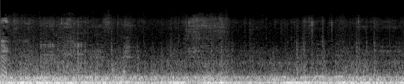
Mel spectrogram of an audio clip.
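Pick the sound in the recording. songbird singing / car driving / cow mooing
car driving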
